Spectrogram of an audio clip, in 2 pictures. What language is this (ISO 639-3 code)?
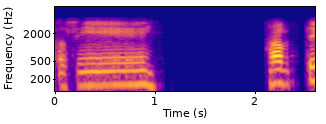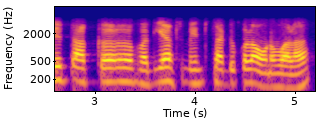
pan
